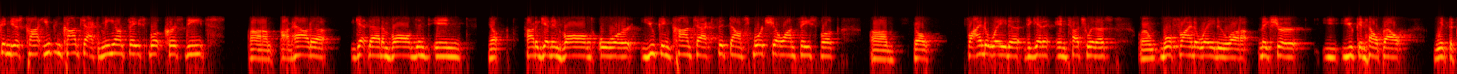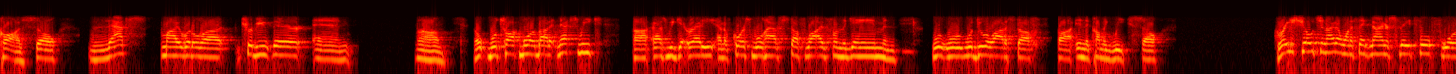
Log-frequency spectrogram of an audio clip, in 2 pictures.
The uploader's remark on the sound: Your phone calls.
